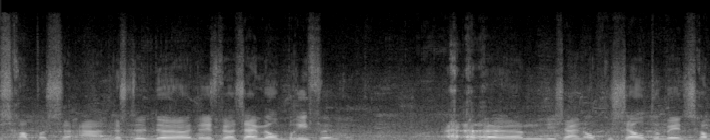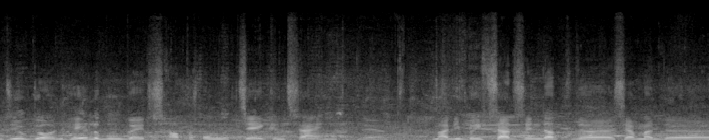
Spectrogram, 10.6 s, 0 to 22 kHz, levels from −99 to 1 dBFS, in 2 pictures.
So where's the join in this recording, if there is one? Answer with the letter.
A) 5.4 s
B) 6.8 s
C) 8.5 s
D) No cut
B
